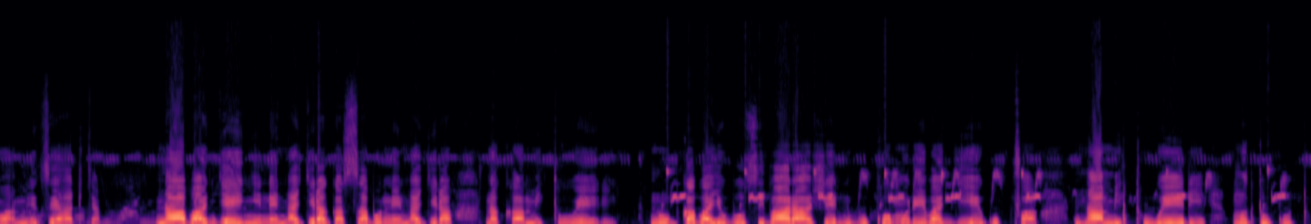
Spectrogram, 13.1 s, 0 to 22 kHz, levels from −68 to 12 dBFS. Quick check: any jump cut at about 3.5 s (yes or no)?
no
